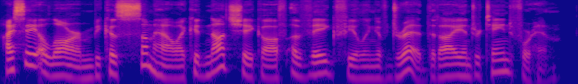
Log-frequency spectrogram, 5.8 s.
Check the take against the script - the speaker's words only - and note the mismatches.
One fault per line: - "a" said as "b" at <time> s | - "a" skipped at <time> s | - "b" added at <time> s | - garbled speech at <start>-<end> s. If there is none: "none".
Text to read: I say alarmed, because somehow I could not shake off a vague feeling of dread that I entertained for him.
- "alarmed" said as "alarm" at 0.3 s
